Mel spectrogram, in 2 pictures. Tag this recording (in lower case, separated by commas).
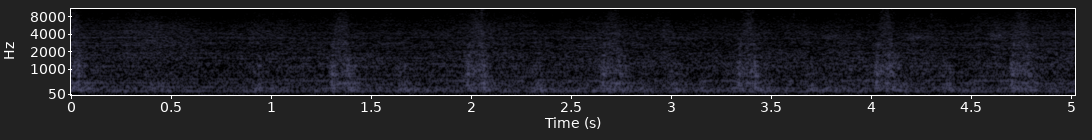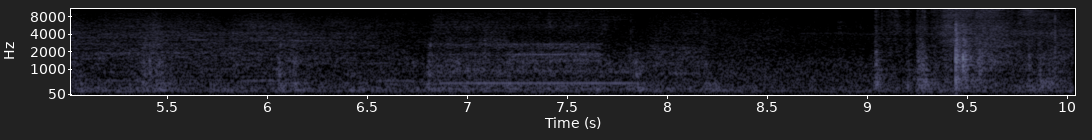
printer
